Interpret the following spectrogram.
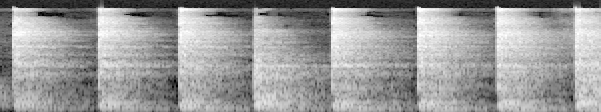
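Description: Hammer striking wood in a fast, steady rhythm, about four blows a second.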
